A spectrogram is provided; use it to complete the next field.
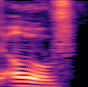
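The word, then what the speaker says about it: אוב: Yeah, the Ove is it's transliterated from Hebrew into English as OB, but it is pronounced Ove.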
